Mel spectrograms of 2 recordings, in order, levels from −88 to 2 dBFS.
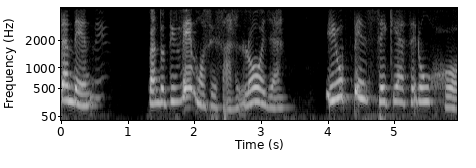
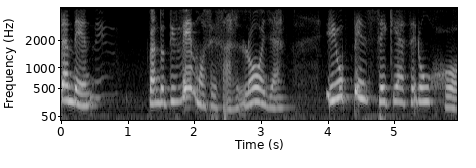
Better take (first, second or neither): second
